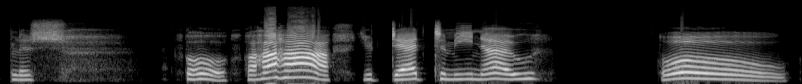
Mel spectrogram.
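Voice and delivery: normal talking voice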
